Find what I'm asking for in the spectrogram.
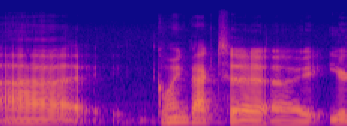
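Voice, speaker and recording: A man speaks in a bright, sharp tone. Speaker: podcast host. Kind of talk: casual interview chat.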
